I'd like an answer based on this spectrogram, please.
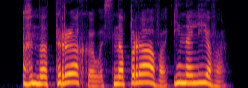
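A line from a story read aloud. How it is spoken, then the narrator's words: Angry snap. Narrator (Russian): сердито бросила Брайс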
